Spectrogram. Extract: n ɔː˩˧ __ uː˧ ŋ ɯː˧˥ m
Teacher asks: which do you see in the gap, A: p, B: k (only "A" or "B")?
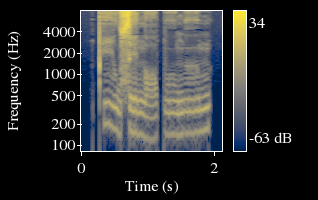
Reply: A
